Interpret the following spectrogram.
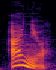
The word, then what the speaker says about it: año: Now it's very important for you to remember and differentiate this from the N, because that little squiggly line above it called a tilde can change the meaning of a word completely, like in año. You definitely don't want to mispronounce this one.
